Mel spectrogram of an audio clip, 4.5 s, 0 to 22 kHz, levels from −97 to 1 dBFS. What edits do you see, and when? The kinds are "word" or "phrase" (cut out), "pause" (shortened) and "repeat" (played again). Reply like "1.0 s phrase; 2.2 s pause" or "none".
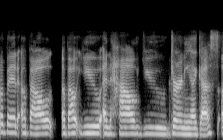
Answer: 3.4 s word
